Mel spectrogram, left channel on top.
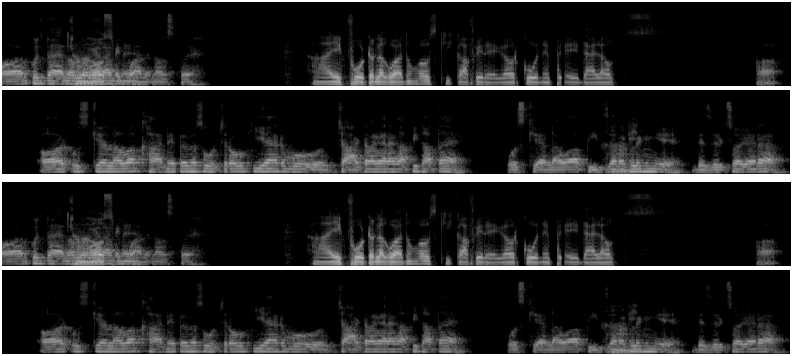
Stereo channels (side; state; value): both; normal; correlation 0.97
